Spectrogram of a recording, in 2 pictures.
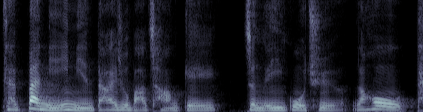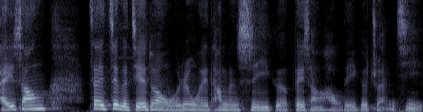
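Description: A woman's pitch varies in an ordinary way while the background stays quiet. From Taiwan, Sanxia (New Taipei); Taiwan. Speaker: lawyer turned tech company chairwoman. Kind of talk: interview conversation. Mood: calm, thoughtful. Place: studio. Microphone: lapel.

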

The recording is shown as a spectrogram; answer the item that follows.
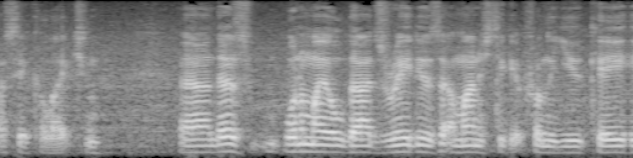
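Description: A man talks at a moderate pace while light background noise is present. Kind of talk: casual vlog chat. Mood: relaxed, chatty. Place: workshop. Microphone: phone near.

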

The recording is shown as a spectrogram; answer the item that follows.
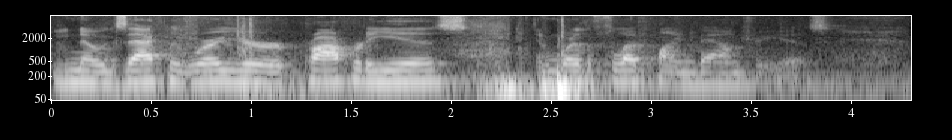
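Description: Against noticeable background noise, a man with a Southern US accent and a fairly high pitch speaks at a moderate pace with fairly even intonation. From US South. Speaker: city planner; presenter. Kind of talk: report to city board. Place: meeting room. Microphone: podium.

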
